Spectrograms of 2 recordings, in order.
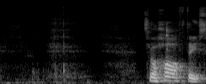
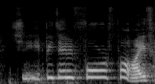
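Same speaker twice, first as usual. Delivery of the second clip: much higher, squeaky, mock-doubtful voice. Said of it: "you think".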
